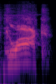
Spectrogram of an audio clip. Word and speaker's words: Glock: what do you it rhymes with rock. You're right. It's Glock.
